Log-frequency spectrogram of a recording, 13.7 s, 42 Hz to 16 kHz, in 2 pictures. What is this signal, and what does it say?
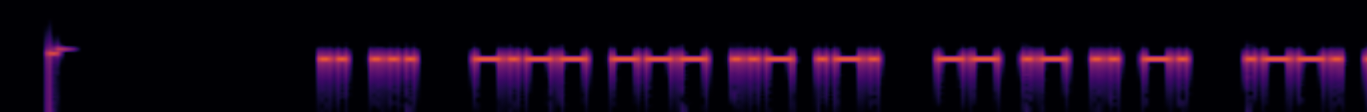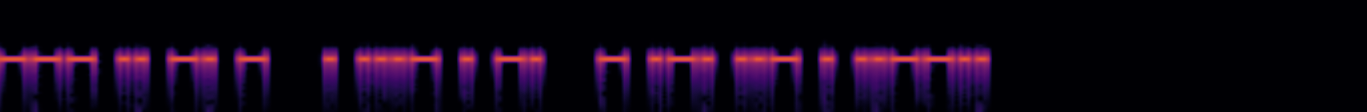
Morse code, heard as a keyed tone, about 28 wpm, 700 Hz. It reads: IS YOUR MAIN POINT EVEN TRUE?
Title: Sentences from Top 1000 Words - Review Part 2 - 28wpm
